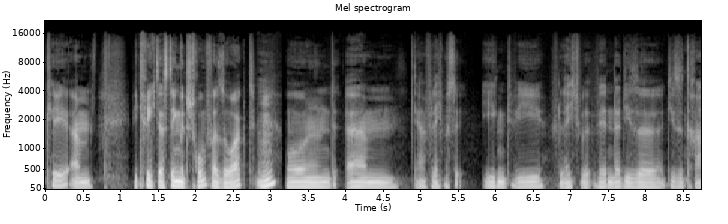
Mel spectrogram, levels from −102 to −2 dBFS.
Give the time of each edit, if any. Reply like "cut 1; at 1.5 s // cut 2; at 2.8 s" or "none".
cut 1; at 3.1 s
